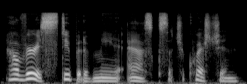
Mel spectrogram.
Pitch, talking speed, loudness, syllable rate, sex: 180 Hz, 240 wpm, -20 LUFS, 5.7 syllables/s, female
